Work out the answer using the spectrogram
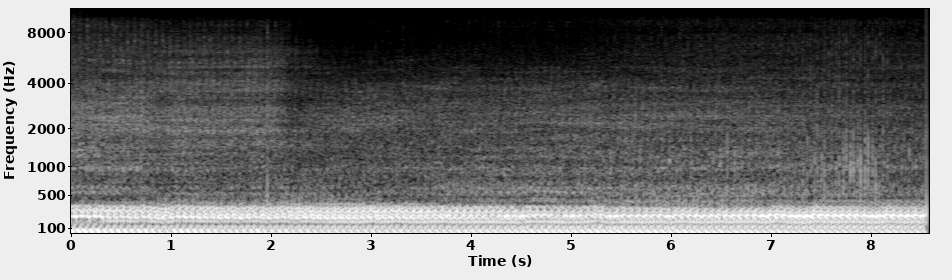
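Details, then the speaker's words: Aprilia Tuono V4 first start after valve clearance service, fresh Mobil 1 10W-40 oil, cranked 20–30 s to build oil pressure: lumpy idle with brief cam chain clatter at first, fading once oil pressure built up. "there was a little bit of uh chain clatter initially but that went away when the oil pressure built up"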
